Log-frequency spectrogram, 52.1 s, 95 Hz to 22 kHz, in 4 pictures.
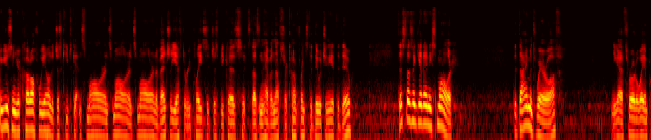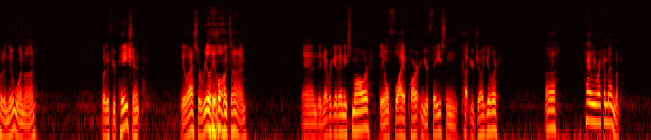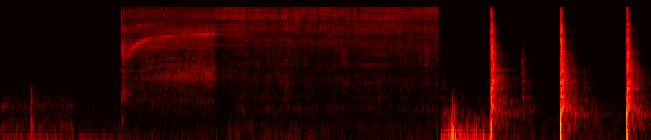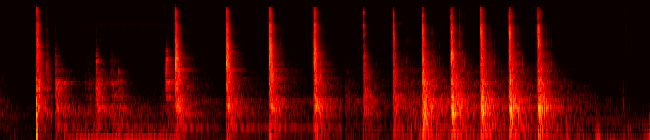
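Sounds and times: angle grinder whining: 0:28.4 - 0:34.8
hammer striking steel: 0:35.8 - 0:36.6, 0:37.2 - 0:37.9, 0:38.5 - 0:39.2, 0:39.8 - 0:41.6, 0:42.4 - 0:50.7.

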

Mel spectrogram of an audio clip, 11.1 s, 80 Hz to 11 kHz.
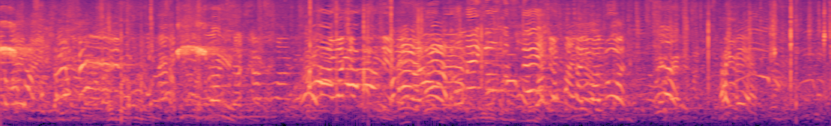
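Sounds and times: women and girls talking and calling: 0:00.0 - 0:11.0.

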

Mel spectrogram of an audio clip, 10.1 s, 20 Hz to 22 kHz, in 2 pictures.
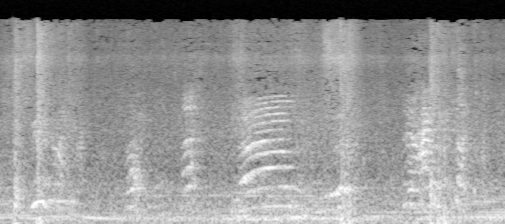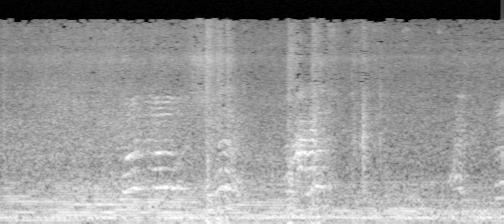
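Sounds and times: punches hitting punching bags: 0:00.0 - 0:00.8, 0:03.3 - 0:04.8, 0:07.0 - 0:08.6.

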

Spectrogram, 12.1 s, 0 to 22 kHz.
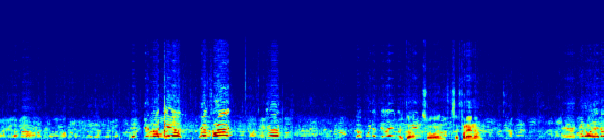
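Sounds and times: men shouting calls: 0:00.0 - 0:12.0.

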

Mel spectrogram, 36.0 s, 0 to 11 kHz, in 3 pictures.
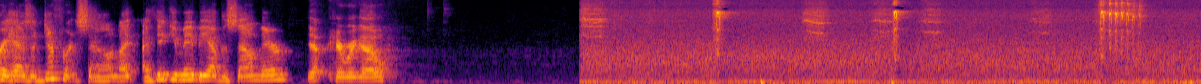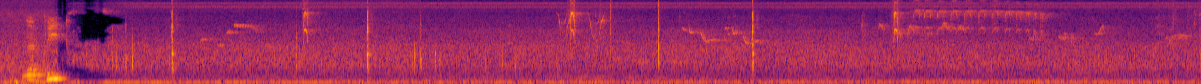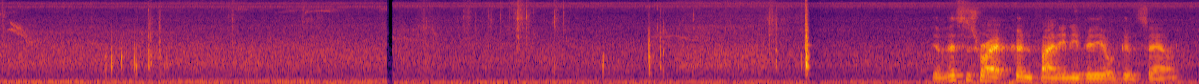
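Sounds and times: outdoor background noise: 0:00.0 - 0:36.0
woodpecker calling in background: 0:05.8 - 0:06.2, 0:07.1 - 0:09.6, 0:10.2 - 0:11.6, 0:12.7 - 0:15.3, 0:17.0 - 0:18.2
woodpecker call notes: 0:05.8 - 0:32.3
birds chirping: 0:05.8 - 0:36.0.

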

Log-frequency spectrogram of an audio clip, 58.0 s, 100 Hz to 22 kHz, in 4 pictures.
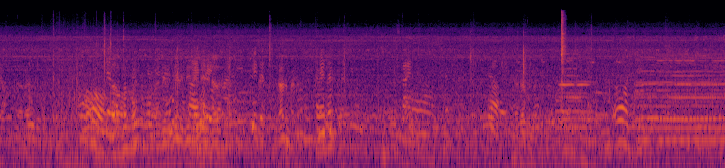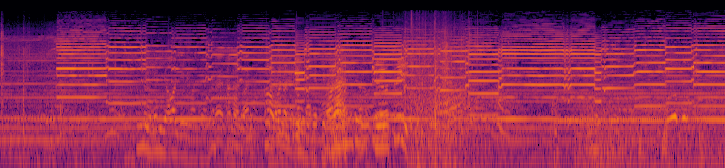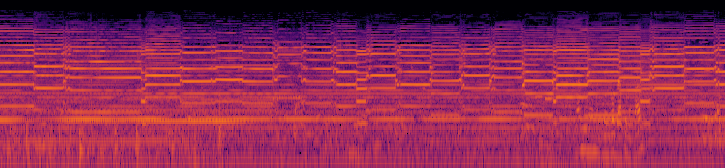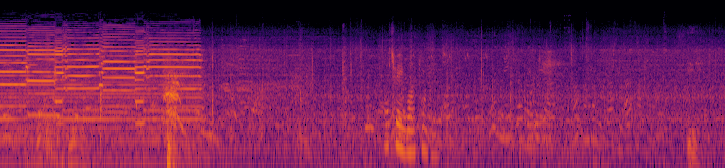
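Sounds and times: bagpipes playing slow melody: 0:00.0 - 0:52.5.

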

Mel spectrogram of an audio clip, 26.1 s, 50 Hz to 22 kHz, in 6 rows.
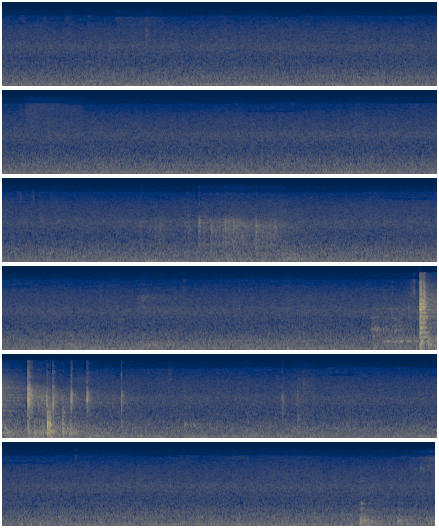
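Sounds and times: room tone hiss: 0:00.0 - 0:26.0
snooker balls clicking: 0:09.8 - 0:21.2.

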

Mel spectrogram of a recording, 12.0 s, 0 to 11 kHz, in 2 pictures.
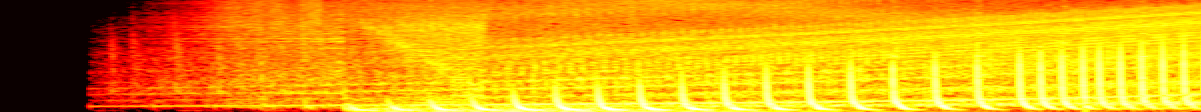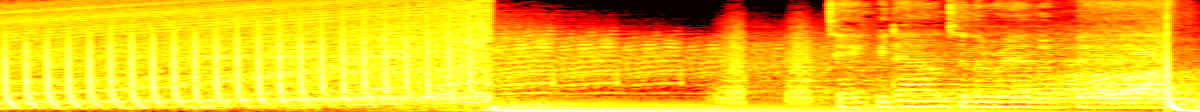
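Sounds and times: repeated drum hit speeding up: 0:00.4 - 0:10.5
synth riser climbing in pitch: 0:00.5 - 0:12.0.

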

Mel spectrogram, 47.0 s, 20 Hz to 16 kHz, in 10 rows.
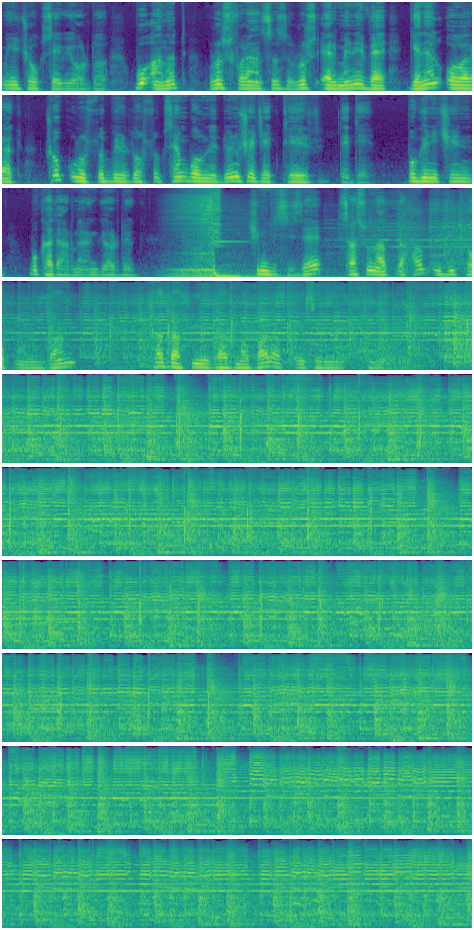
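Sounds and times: reed wind instrument melody: 0:11.0 - 0:47.0.

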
